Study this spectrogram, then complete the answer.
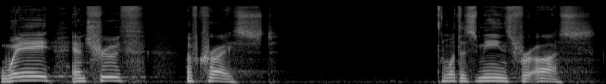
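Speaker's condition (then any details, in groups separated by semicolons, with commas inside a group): No condition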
